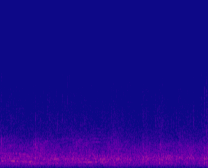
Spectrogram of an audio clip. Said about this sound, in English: Can we clap our hands and give him praise?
